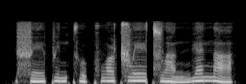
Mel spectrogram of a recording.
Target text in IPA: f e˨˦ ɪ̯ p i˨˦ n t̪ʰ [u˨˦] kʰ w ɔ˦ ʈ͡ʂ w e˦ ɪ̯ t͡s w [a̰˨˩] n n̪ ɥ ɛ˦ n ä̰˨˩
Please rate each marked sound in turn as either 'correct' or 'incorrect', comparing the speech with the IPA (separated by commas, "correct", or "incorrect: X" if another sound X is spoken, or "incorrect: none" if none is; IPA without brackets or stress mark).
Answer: incorrect: ṵ˨˩, correct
